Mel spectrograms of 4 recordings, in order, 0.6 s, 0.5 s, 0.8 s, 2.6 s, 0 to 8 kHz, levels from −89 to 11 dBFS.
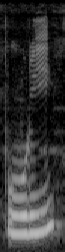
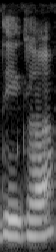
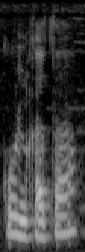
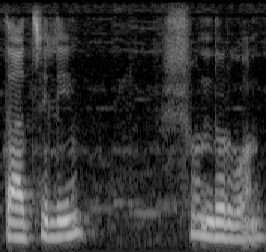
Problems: constant background noise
